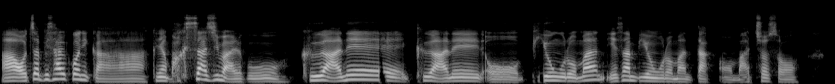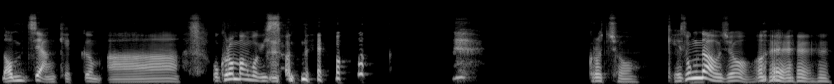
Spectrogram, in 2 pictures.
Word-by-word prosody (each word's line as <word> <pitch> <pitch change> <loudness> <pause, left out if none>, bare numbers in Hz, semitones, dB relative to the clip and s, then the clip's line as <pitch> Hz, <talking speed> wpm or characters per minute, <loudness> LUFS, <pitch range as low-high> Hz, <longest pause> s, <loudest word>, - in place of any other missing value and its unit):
아 160 +2 +5
어차피 225 +8 +2
살 245 +2 +3
거니까 135 - -2
그냥 175 +3 -1
막 - - -3
사지 220 -5 +2
말고 135 -2 -2
그 195 +1 +3
안에 215 +6 +3 0.3
그 180 -1 -3
안에 160 +2 +2
어 115 -2 -4
비용으로만 185 +2 +1
예산 185 +6 0
비용으로만 145 -7 -2
딱 130 -3 -2
어 110 - -12
맞춰서 115 +1 -7 0.4
넘지 170 +4 +2
않게끔. 130 +3 -6
아. 130 +4 -2 0.3
어 170 - -4
그런 245 +5 +6
방법이 215 -8 +2
있었네요. 165 +9 +2 2.8
그렇죠. 140 -6 -4 0.3
계속 210 - +4
나오죠. 165 - +4 0.2
예. 150 -5 0
155 Hz, 230 characters per minute, -22 LUFS, 130-190 Hz, 2.8 s, 그런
